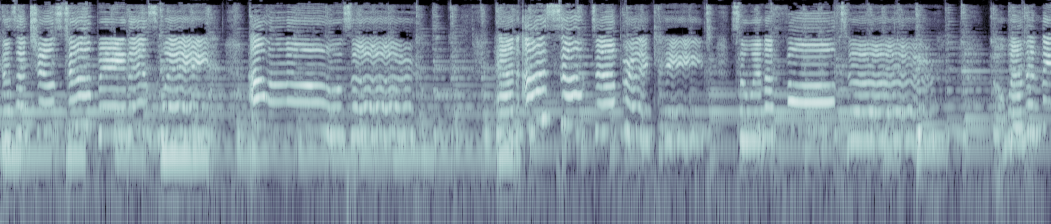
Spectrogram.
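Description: A woman singing long held notes with vibrato, some sliding up in pitch, to a strummed Lanikai ukulele.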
